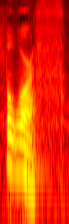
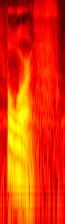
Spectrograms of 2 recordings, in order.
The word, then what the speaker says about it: fourth: fourth by the way that might be hard to pronounce fourth and then r right and th fourth fourth okay so what he's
